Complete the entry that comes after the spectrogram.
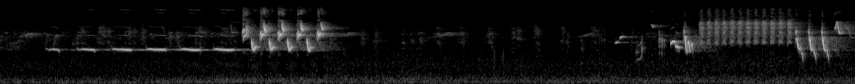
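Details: Common nightingale singing: a crescendo of pure whistled notes on one pitch, then a rapid rattling burst, a pause, and a second phrase of fast harsh repeated trills.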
